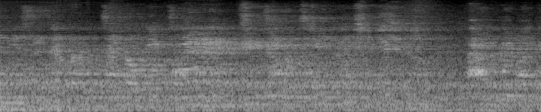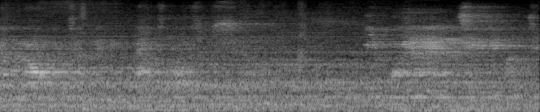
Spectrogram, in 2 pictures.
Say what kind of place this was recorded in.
subway station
